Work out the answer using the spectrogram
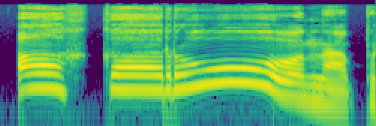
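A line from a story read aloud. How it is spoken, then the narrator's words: Drawn out. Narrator (Russian): протянул Илай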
